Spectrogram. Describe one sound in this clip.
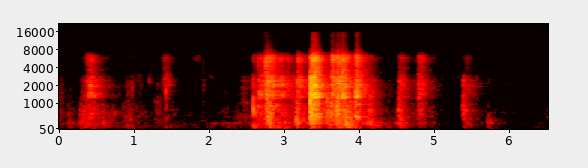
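A cow's hooves clatter and thud on wooden boards.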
